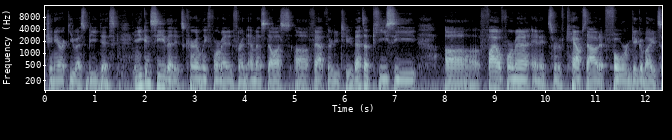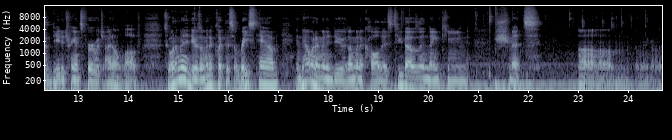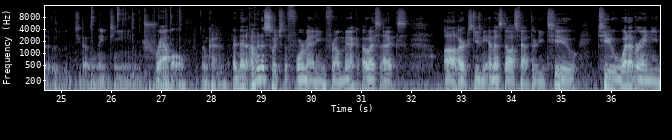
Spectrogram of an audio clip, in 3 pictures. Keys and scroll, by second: 18.9-27.8 typing.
